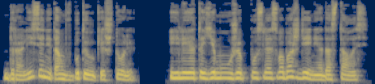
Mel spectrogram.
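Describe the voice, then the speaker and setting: A woman's voice: fairly low pitch, quick pace, mellow. A woman narrating a first-person fantasy novel with vivid, emotional storytelling. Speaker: audiobook narrator.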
